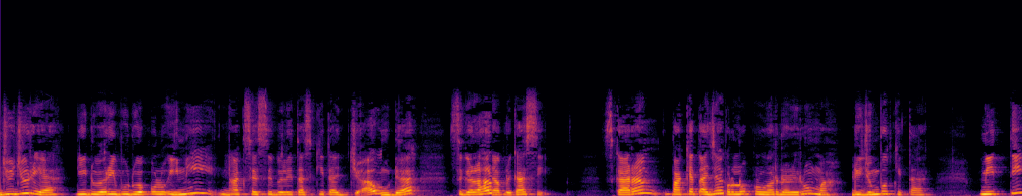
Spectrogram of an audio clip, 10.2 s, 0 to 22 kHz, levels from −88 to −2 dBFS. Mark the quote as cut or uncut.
cut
